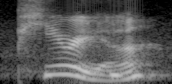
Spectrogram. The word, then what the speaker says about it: Pieria: We've been talking about In the Roses of Pieria. I've asked you at GCLS how to pronounce that, and you said, I don't know.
